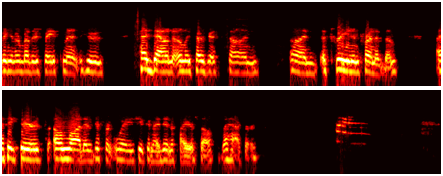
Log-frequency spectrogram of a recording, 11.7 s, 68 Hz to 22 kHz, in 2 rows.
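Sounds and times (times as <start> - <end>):
speech: 0.0 - 9.5
cat meowing: 10.3 - 10.8.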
